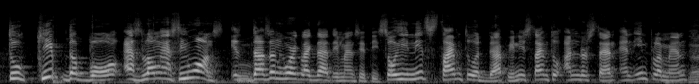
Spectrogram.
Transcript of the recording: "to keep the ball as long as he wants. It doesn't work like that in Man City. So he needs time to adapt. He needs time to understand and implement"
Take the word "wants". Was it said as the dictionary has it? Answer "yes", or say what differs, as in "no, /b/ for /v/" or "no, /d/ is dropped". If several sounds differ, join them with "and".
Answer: yes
